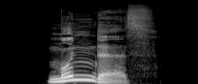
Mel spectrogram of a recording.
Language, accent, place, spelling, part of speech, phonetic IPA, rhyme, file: German, Germany, Berlin, Mundes, noun, [ˈmʊndəs], -ʊndəs, De-Mundes.ogg
- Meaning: genitive singular of Mund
